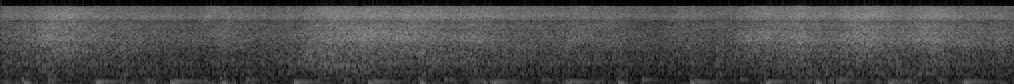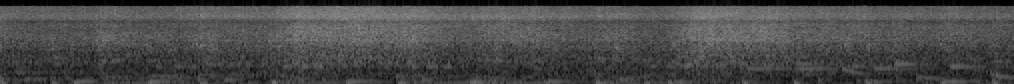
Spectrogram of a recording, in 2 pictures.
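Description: Diced chicken thighs sizzling in hot oil and green curry paste in a wok as they are stirred. The sizzle swells and eases every couple of seconds.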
